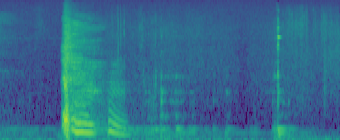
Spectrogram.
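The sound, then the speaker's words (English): A sharp, loud cough from a tickle in the throat bursts out, trailing into a raspy throaty rumble, followed by a second, softer short cough a moment later. No one speaks. “Sorry, I have a tickle in my throat.”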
